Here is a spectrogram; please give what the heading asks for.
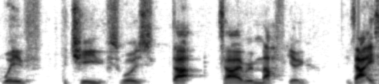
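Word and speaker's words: Tyrann Mathieu: what didn't help with the chiefs was that tyrion matthew that is how you say it yeah he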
